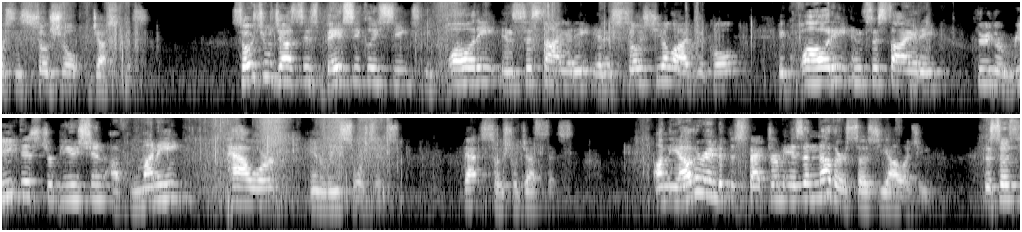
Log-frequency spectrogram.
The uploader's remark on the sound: This session is from the Spiritual Leadership Conference in Lancaster CA.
